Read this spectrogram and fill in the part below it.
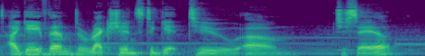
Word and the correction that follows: Chiesa: Am I saying that right, Chisea? I told them. – Chiesa.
